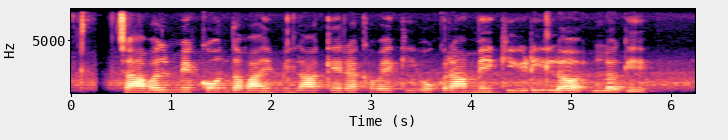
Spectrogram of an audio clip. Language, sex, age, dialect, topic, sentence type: Magahi, female, 25-30, Central/Standard, agriculture, question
